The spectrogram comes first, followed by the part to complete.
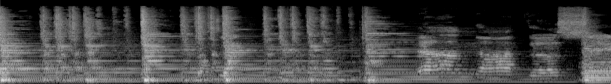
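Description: Acoustic guitar strummed in a steady rhythm over an acoustic bass guitar; after about three and a half seconds the strumming eases and a voice starts singing over the guitars.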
